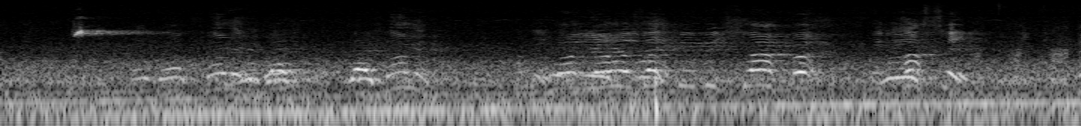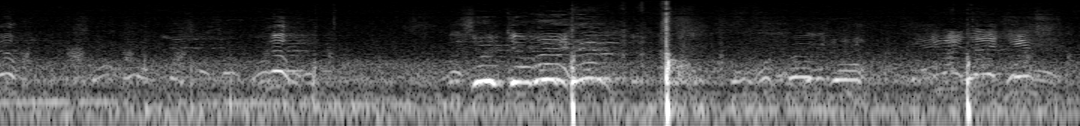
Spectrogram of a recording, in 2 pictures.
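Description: Players' voices calling out across a football pitch, faint and distant. A single sharp knock of a football being kicked stands out about two-thirds of the way through.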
